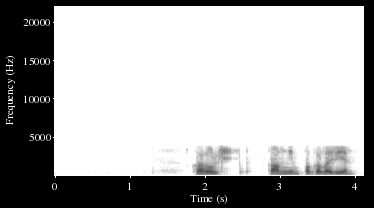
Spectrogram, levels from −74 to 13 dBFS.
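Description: GSM full-rate codec, across the whole of this short speech clip: the vocal tract is modelled and driven by a sparse, regularly spaced pulse excitation, giving plainly audible buzzy, gravelly roughness, with the line limited to roughly 200 Hz to 3.6 kHz, consistent with the 13 kbps full-rate coder. Lost GSM frames, from 2.26 to 2.48 s: for about 200 ms the decoder keeps reusing the last good frame's settings, so the sound smears into a rough metallic ring, which fits about ten missing 20 ms frames.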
